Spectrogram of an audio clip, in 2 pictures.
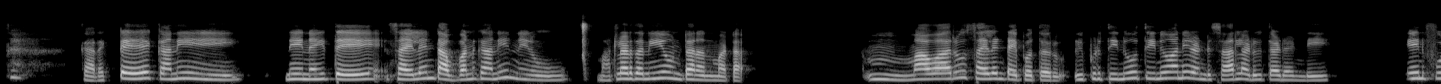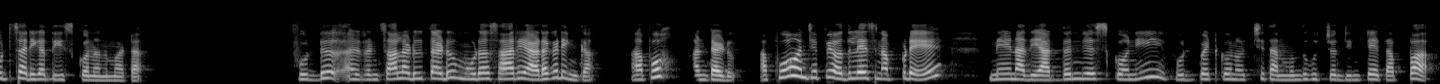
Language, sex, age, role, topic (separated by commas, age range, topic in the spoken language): Telugu, female, 30-34, host, నిశ్శబ్దం కూడా సంకేతమే కాబట్టి దానిని మీరు ఎలా చదువుతారు?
